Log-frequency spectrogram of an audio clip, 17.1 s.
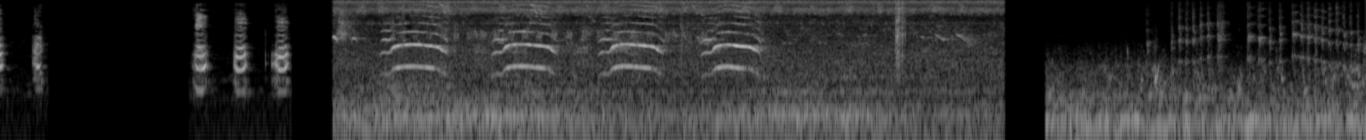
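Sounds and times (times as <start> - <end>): peafowl calling: 4.2 - 12.5
faint click: 11.2 - 11.4.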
